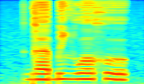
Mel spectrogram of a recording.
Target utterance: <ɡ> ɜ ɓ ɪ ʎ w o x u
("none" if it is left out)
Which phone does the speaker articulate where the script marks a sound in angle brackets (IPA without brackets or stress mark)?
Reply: ɡ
